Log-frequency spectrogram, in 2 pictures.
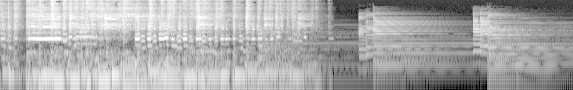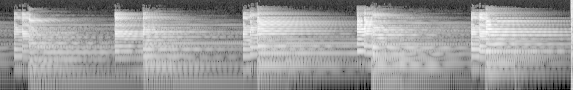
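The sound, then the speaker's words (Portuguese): A short, heavily processed musical jingle opens with a dense, loud burst of sound, then settles into sustained, chorus-drenched chord stabs repeating every couple of seconds, each swelling and fading. “Bem, vamos junto nessa e depois eu falo mais depois dessa vinheta aí.”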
